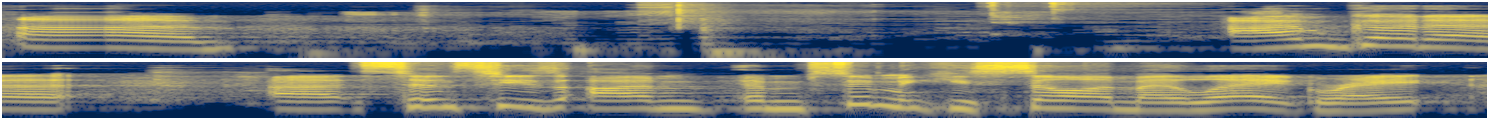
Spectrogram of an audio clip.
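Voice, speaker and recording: A woman's voice: high-pitched, steady tone, slow, pauses often, sharp tone, clear, resonant tone. A woman playing in a tabletop game, chatty and a little unsure, often asking about the rules. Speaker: player. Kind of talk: casual tabletop play.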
